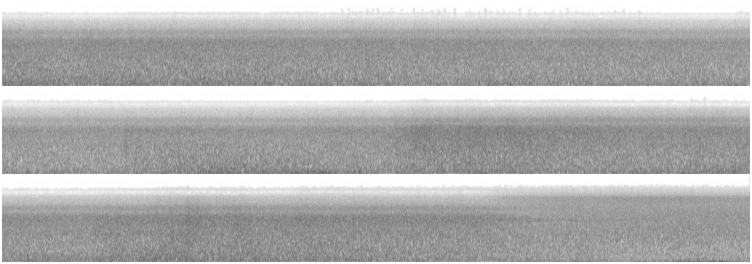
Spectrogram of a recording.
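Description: Steady wash of small waves breaking on a flat, rocky beach, swelling and easing slightly. Near the end, wind starts buffeting the microphone with a low, uneven rumble.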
